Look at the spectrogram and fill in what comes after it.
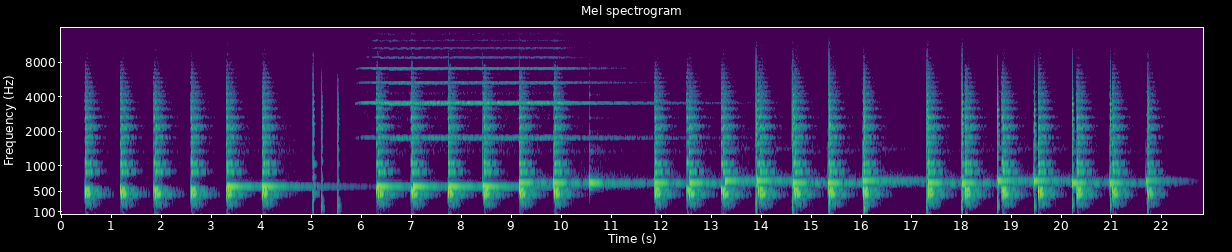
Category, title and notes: Music > Multiple instruments
A MIDI Mysterious Song made in BandLab. Can be used in everything you want.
